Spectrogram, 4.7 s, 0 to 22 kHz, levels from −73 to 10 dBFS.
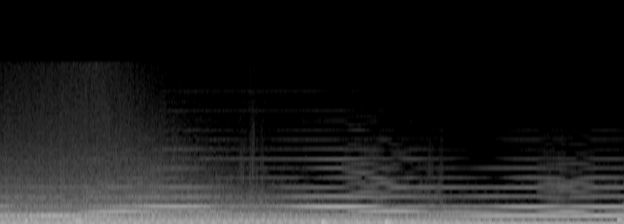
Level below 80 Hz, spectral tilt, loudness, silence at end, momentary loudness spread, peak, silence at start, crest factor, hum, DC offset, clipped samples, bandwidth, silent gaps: -36 dBFS; -6 dB/octave; -22 LUFS; 0 s; 3 LU; -6 dBFS; 0 s; 12 dB; none; 10%; under 0.1%; 16 kHz; none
